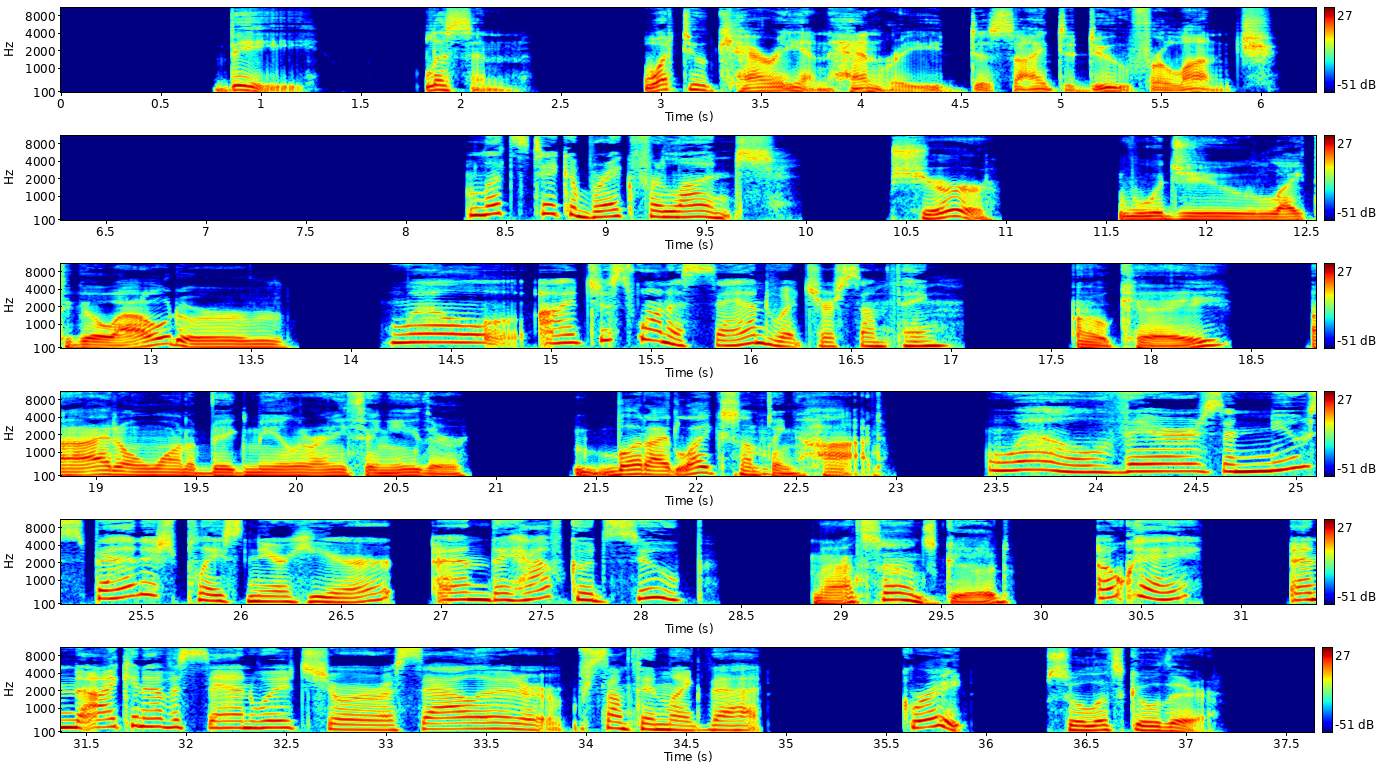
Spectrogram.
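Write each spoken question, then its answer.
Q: What do Carrie and Henry decide to do for lunch?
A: Go to the new Spanish place nearby for soup and a sandwich or salad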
